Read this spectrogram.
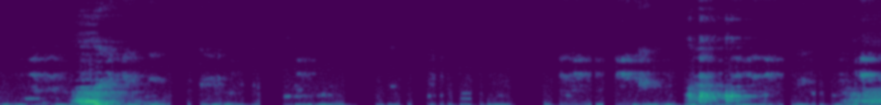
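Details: Napping baby pony foal snoring in its sleep: a loud, rough breath burst near the start, quiet shuffling breaths, then another long raspy snore near the end.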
